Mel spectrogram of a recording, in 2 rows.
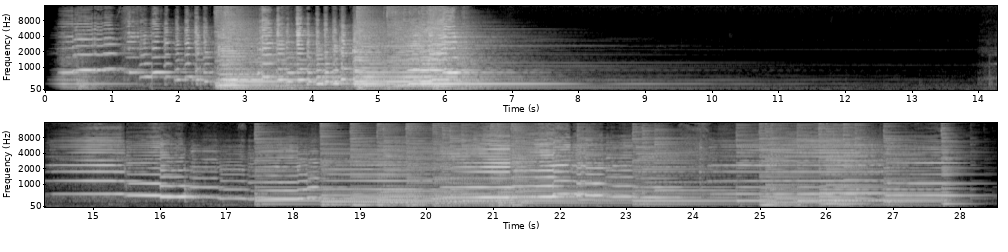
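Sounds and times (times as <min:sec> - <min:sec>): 
violin: 0:00.0 - 0:07.9, 0:14.2 - 0:28.5.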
